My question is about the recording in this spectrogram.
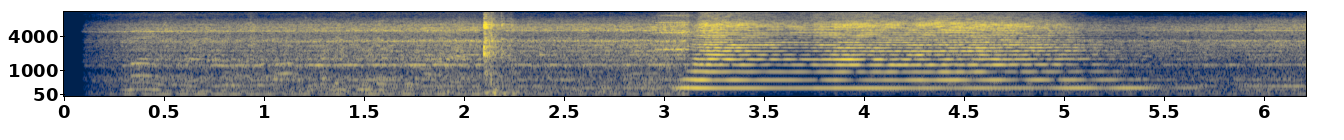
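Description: WAG12B electric freight locomotive passing close by with a steady low hum and a sharp knock about two seconds in. About halfway through it sounds its horn, one steady blast of about two and a half seconds.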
